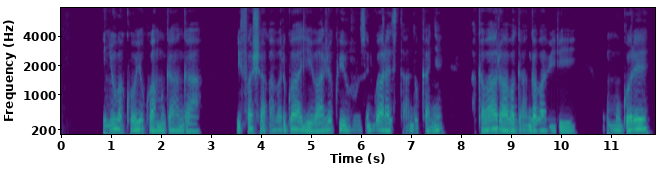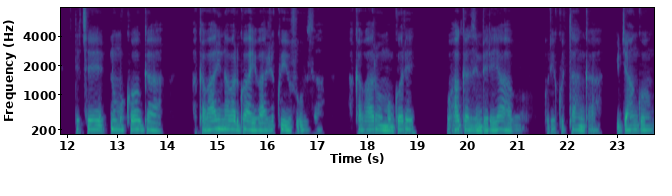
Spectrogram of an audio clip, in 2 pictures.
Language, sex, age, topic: Kinyarwanda, male, 18-24, health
